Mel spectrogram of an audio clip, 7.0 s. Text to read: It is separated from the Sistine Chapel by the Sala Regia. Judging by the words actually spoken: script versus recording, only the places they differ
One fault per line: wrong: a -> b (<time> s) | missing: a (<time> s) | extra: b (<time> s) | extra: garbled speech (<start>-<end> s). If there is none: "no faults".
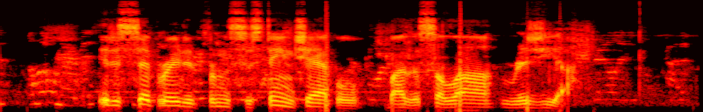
no faults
